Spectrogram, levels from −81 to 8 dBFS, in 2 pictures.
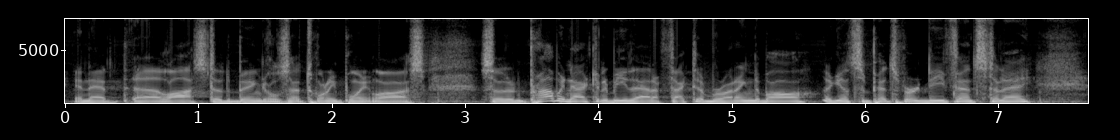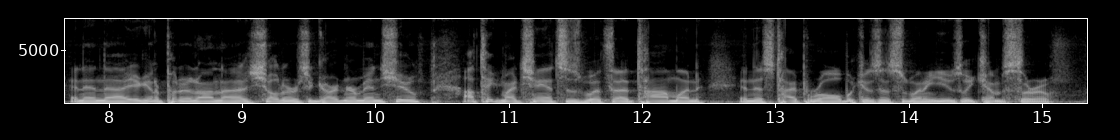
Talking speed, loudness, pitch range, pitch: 240 wpm, -19 LUFS, 105-135 Hz, 125 Hz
